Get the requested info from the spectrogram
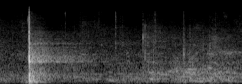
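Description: A single strike of a wooden gavel on the desk, a sharp knock with a short ring after it, about a quarter second in, closing the meeting.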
